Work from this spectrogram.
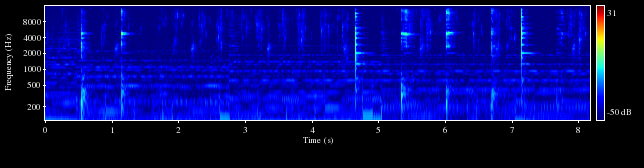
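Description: Pasta being mixed into a cheesy sauce in a pan, a soft, low bubbling sizzle with occasional wet clicks and spoon taps, close and fairly quiet, without any voice.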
